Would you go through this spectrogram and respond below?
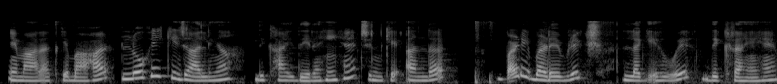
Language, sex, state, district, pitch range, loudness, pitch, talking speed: Hindi, female, Chhattisgarh, Bastar, 185-240 Hz, -30 LUFS, 200 Hz, 155 wpm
